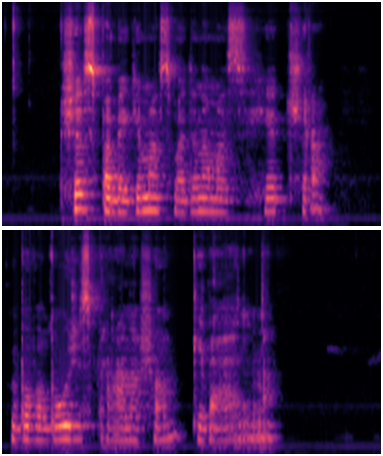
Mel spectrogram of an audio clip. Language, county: Lithuanian, Kaunas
